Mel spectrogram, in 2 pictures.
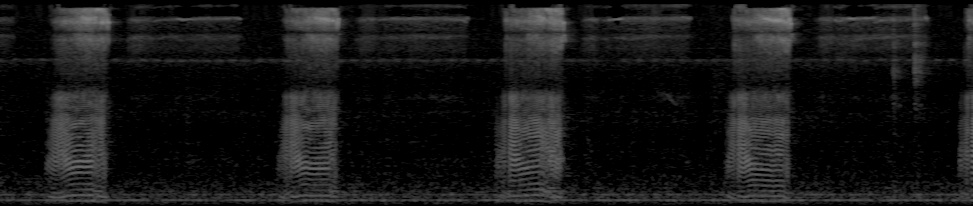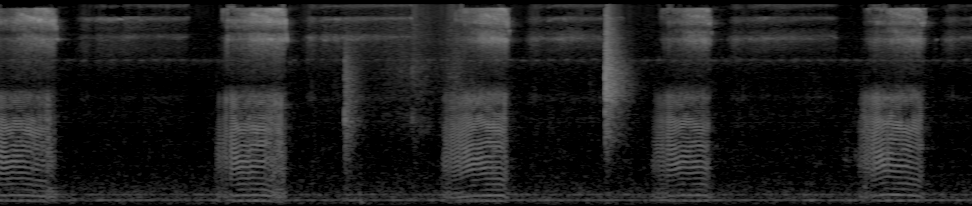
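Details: Snoring of Muff, a pet kitten famous for big snores. Nine regular rattling inhalations roll in about every two seconds, each gravelly and buzzy, with a couple of small clicks and a low electrical hum between breaths.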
